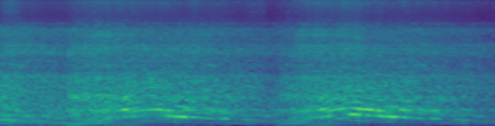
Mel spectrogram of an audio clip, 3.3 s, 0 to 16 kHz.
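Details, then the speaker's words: Honda New CB150R after engine rebuild correcting a misaligned welded balancer and replacing the cracked magneto: two clean throttle blips rising and falling smoothly from idle, no misses, rattles or knocking; engine now smooth. "Oke mesinnya sudah halus"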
